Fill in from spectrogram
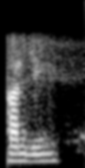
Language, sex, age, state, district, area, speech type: Punjabi, male, 45-60, Punjab, Barnala, rural, conversation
